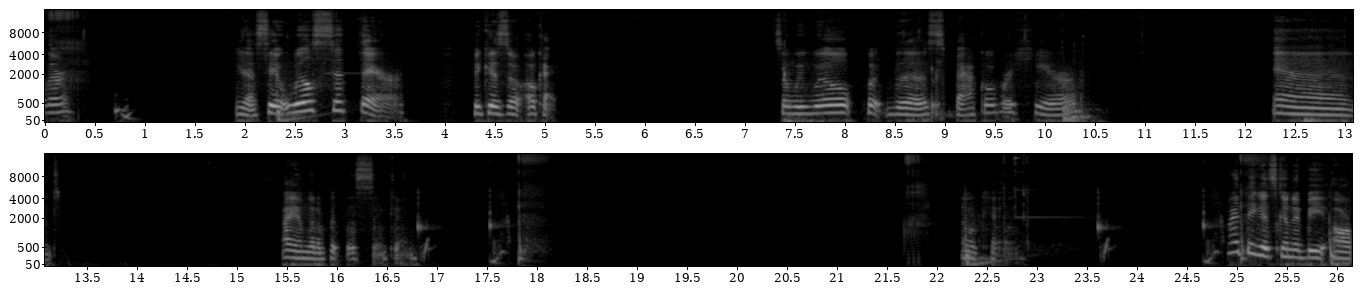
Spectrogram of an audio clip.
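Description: A young woman talks with animation, close to a microphone, in short bursts with pauses.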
